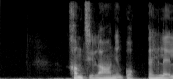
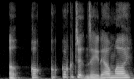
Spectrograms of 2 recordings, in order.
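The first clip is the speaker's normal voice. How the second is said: alarmed wife; 12 semitones higher, much faster than usual. Acted.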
